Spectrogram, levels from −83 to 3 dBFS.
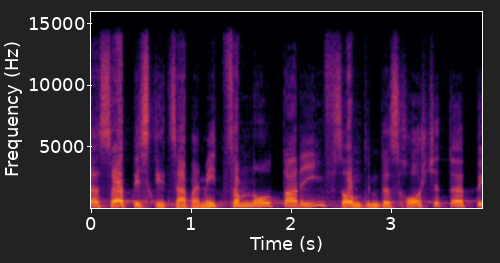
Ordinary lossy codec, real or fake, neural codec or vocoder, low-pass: none; fake; autoencoder, 48 kHz, 32 numbers a frame, DAC-VAE, trained on Japanese speech; 14.4 kHz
